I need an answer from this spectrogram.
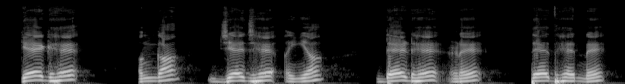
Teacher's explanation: हुए आपके तीसरी वाली लाइन चौथी और पांचवी इन्हें कहते हैं सघोष यानी इनके बोलने में कंपन होती है स्वर यंत्री में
